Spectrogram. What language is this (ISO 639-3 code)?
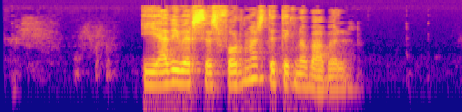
cat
